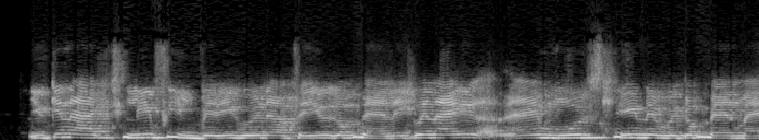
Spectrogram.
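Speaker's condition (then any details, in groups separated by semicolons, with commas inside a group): Friedreich's ataxia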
